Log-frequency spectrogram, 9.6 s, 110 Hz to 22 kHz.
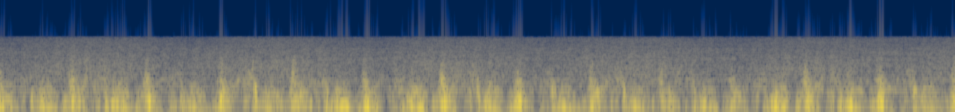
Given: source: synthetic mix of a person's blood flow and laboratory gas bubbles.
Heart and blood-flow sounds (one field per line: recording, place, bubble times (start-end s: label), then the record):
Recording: Doppler ultrasound of blood flow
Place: precordium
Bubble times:
no bubbles
From the record:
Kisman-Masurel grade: 000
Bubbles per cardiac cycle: 0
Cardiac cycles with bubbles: 0%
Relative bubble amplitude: no bubbles discernible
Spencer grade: 0 (complete lack of bubble signals)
